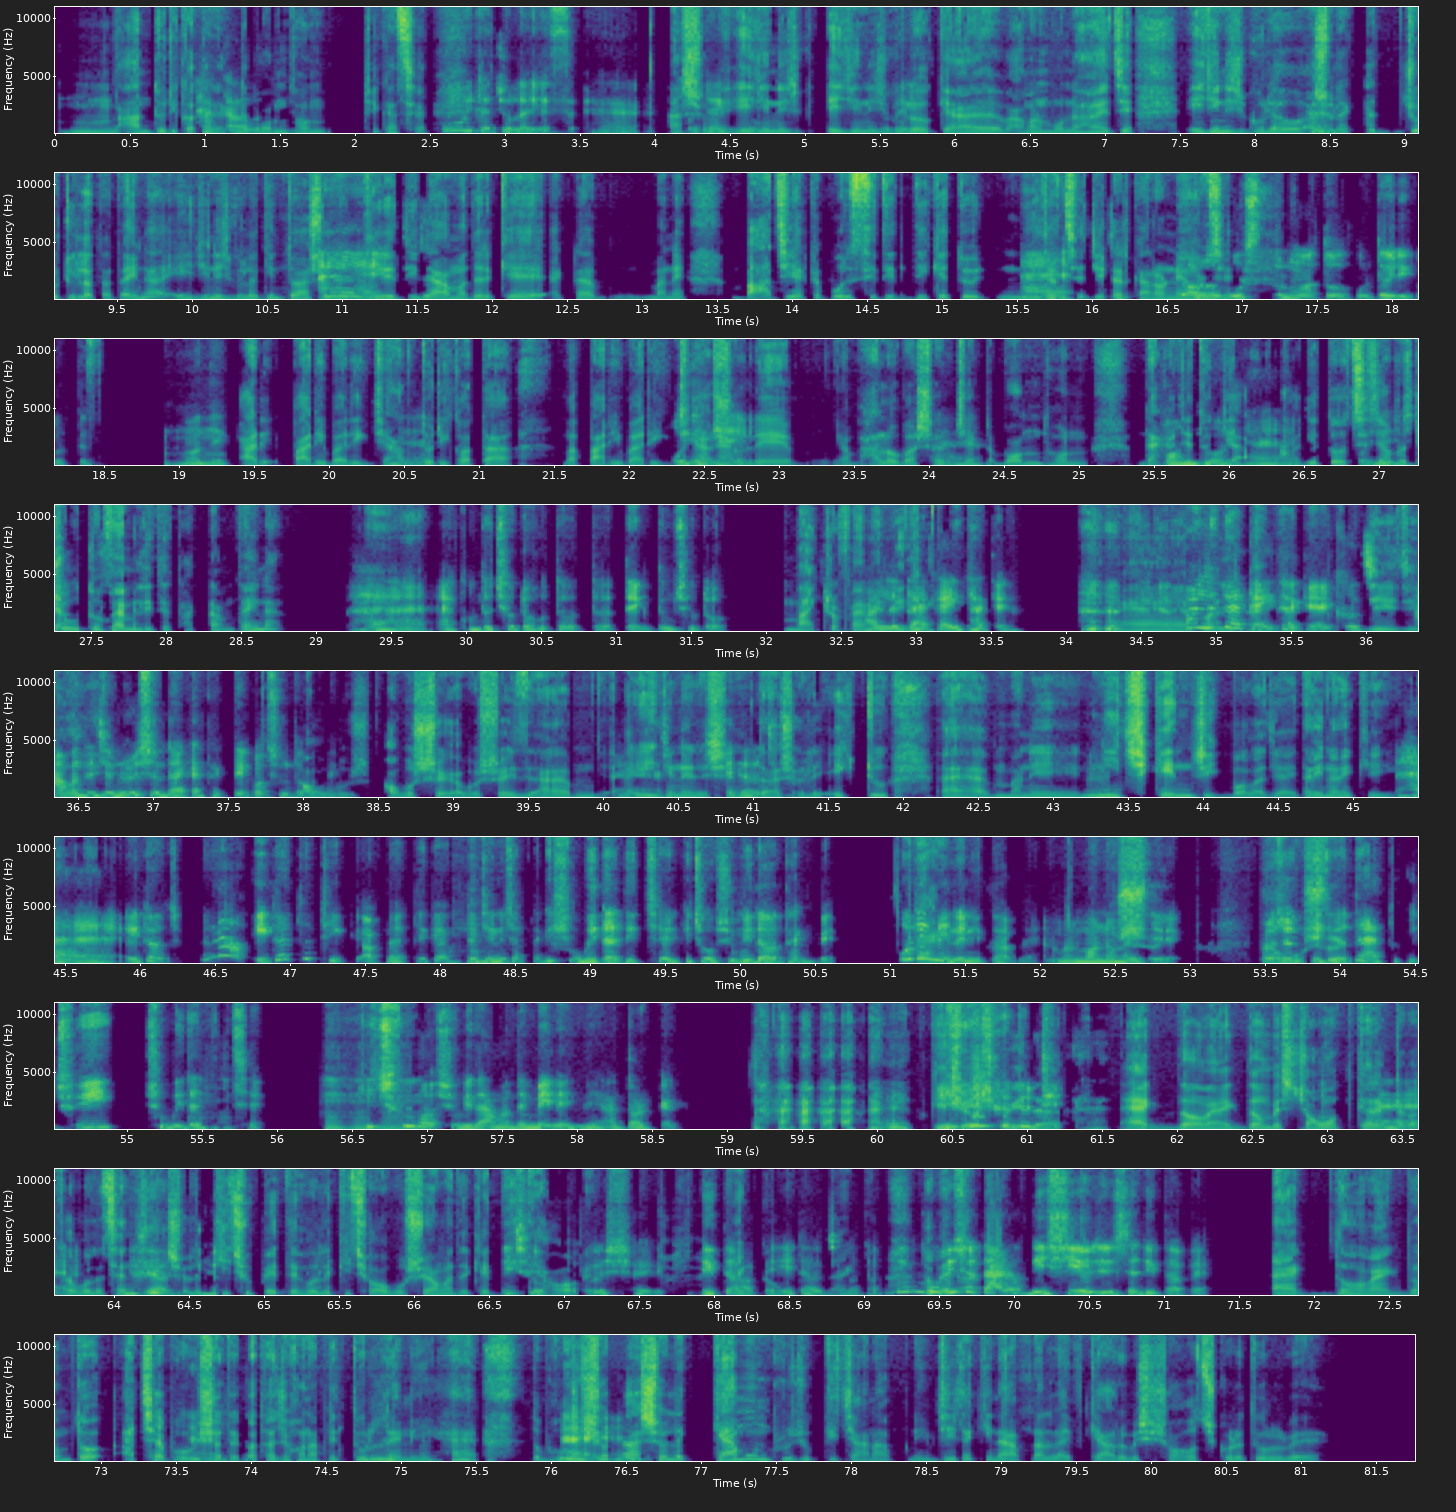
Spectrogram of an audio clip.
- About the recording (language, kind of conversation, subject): Bengali, unstructured, আপনার মনে হয় প্রযুক্তি কি আমাদের জীবনকে সহজ করেছে?
- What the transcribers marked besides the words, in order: static; distorted speech; tapping; mechanical hum; unintelligible speech; in English: "মাইক্রো ফ্যামিলি"; chuckle; laugh; laughing while speaking: "এটা তো ঠিক"; chuckle; unintelligible speech; unintelligible speech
